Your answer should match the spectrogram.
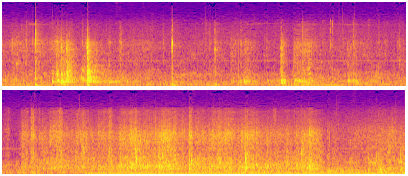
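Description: Horses moving on a dirt street, with hooves and street noise, heard through the hiss and crackle of an old film soundtrack. The first half holds only scattered knocks. From about five seconds in a denser clatter of movement takes over.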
